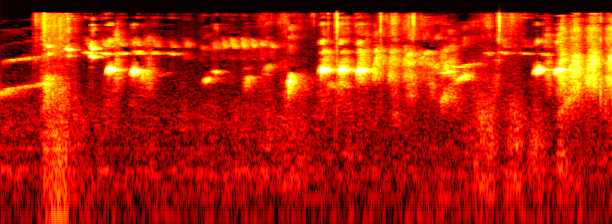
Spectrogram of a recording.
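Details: Goldfinch phrases of quick, bright, clipped notes given in short series, mixed with thin sustained tones and a buzzy burst near the end.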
